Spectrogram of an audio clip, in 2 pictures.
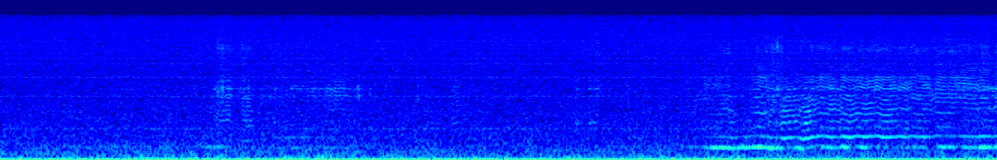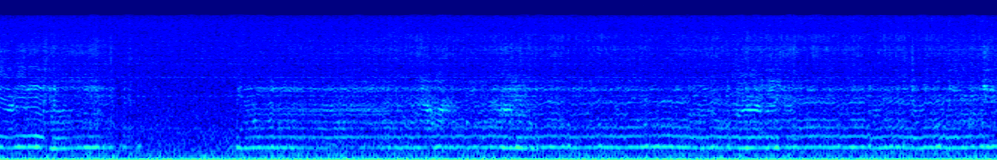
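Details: At a little bee house in evening twilight, honey bees hum faintly at first, then a louder, sustained droning buzz with rich overtones takes over for the last nine seconds above a low rumble.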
